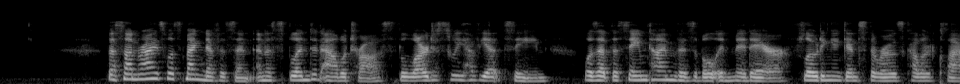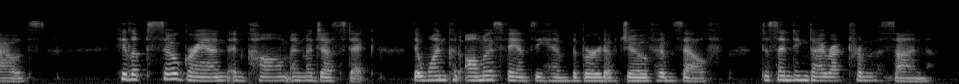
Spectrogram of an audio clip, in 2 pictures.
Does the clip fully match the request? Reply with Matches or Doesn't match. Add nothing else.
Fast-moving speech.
Doesn't match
